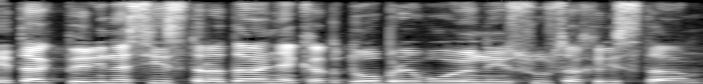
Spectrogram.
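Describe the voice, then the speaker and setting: Over a quiet background, a man with a high pitch speaks with fairly even intonation. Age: 40s. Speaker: pastor. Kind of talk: sermon. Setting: church. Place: church. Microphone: podium.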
